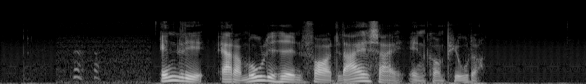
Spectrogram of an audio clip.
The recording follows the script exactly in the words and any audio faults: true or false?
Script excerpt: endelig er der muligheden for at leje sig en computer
false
